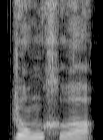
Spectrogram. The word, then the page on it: 融合: róng hé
